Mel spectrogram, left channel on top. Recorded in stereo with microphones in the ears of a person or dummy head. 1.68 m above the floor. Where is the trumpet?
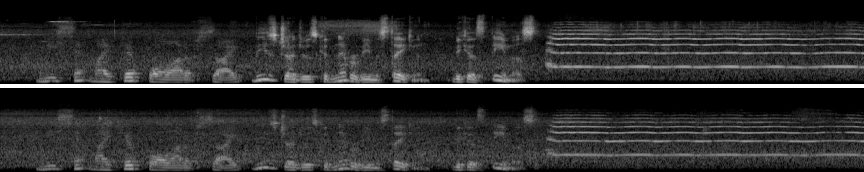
40° left (ahead or behind), 2.5 m.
